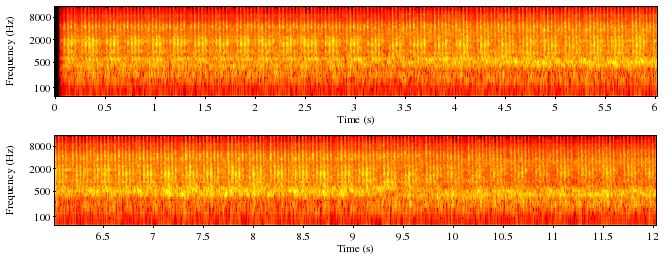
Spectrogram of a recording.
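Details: Intermittent rough idle: uneven, ticking roughness about two beats a second, bright and hollow; possible misfire, source not located.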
